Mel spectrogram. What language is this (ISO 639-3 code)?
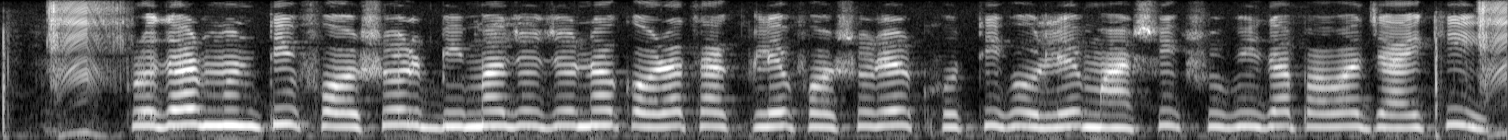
ben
